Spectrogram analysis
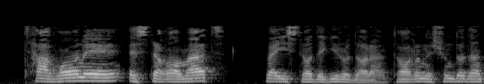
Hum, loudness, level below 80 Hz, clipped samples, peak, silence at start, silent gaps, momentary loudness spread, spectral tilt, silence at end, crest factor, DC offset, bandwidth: none; -26 LUFS; -68 dBFS; under 0.1%; -10 dBFS; 0.25 s; none; 10 LU; -6 dB/octave; 0 s; 16 dB; under 0.1%; 6.4 kHz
